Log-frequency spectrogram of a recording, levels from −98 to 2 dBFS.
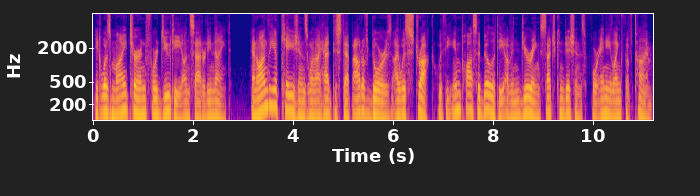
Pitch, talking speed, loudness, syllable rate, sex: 125 Hz, 195 wpm, -19 LUFS, 4.8 syllables/s, male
